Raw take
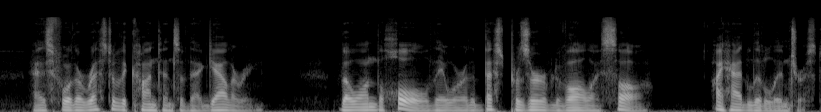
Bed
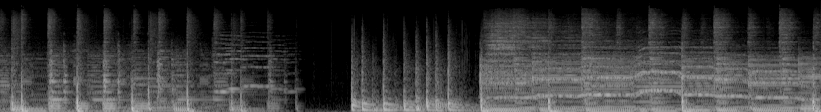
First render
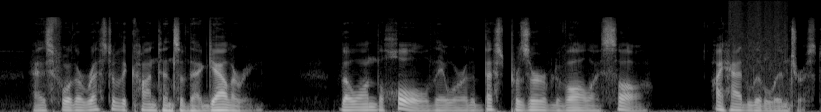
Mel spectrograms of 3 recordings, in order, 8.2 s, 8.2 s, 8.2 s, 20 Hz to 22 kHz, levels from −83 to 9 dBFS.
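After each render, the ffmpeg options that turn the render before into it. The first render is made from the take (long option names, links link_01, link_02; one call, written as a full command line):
ffmpeg -i in.wav -filter_complex "[0:a]asettb=1/sr,asplit=3[link_01][link_02][link_03];[link_01]atrim=end=7.294[link_04];[link_02]atrim=start=7.29:end=7.89,asetpts=PTS-STARTPTS,afade=type=in:duration=0.004:curve=qsin,afade=type=out:start_time=0.596:duration=0.004:curve=qsin,acrusher=bits=8:dc=4:mix=0:aa=0.000001[link_05];[link_03]atrim=start=7.886[link_06];[link_04][link_05]acrossfade=duration=0.004:curve1=hsin:curve2=qsin[link_07];[link_07][link_06]acrossfade=duration=0.004:curve1=qsin:curve2=hsin,asplit=3[link_08][link_09][link_10];[link_08]atrim=end=1.602[link_11];[link_09]atrim=start=1.598:end=2.412,asetpts=PTS-STARTPTS,volume=6.5dB[link_12];[link_10]atrim=start=2.408[link_13];[link_11][link_12]acrossfade=duration=0.004:curve1=hsin:curve2=hsin[link_14];[link_14][link_13]acrossfade=duration=0.004:curve1=hsin:curve2=hsin" out.wav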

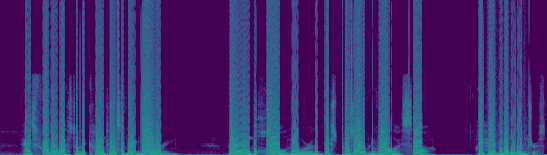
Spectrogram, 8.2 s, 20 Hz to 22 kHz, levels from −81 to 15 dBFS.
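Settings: ffmpeg -i in.wav -af "aphaser=in_gain=1:out_gain=1:delay=1.9:decay=0.27:speed=0.38:type=triangular,aeval=exprs='(mod(7.94*val(0)+1,2)-1)/7.94':channel_layout=same" out.wav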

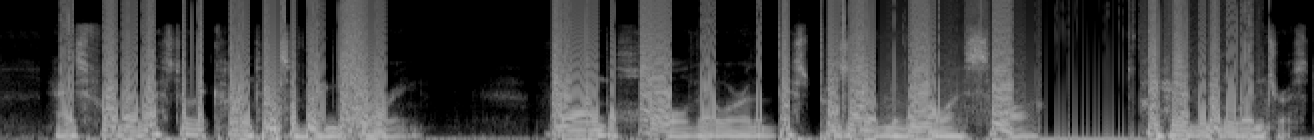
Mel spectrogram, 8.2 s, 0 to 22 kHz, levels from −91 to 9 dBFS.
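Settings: ffmpeg -i in.wav -filter_complex "[0:a]asettb=1/sr,asplit=3[link_01][link_02][link_03];[link_01]atrim=end=2.594[link_04];[link_02]atrim=start=2.59:end=3.45,asetpts=PTS-STARTPTS,afade=type=in:duration=0.004:curve=qsin,afade=type=out:start_time=0.856:duration=0.004:curve=qsin,acompressor=threshold=-41dB:ratio=6:attack=3.2:release=140:knee=1:detection=peak[link_05];[link_03]atrim=start=3.446[link_06];[link_04][link_05]acrossfade=duration=0.004:curve1=hsin:curve2=qsin[link_07];[link_07][link_06]acrossfade=duration=0.004:curve1=qsin:curve2=hsin,asettb=1/sr,asplit=3[link_08][link_09][link_10];[link_08]atrim=end=5.494[link_11];[link_09]atrim=start=5.49:end=7.42,asetpts=PTS-STARTPTS,afade=type=in:duration=0.004:curve=qsin,afade=type=out:start_time=1.926:duration=0.004:curve=qsin,aeval=exprs='val(0)+0.5*0.0224*sgn(val(0))':channel_layout=same[link_12];[link_10]atrim=start=7.416[link_13];[link_11][link_12]acrossfade=duration=0.004:curve1=hsin:curve2=qsin[link_14];[link_14][link_13]acrossfade=duration=0.004:curve1=qsin:curve2=hsin" out.wav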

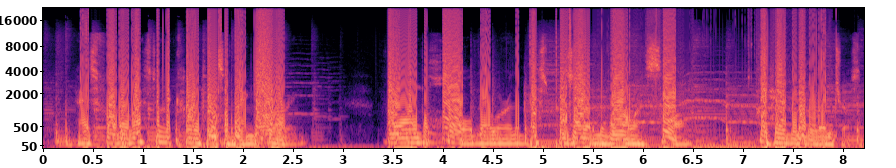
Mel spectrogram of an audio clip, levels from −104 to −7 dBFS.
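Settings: ffmpeg -i in.wav -i bed.wav -filter_complex "[1:a]volume=-13dB[link_01];[0:a][link_01]amix=inputs=2:normalize=0" out.wav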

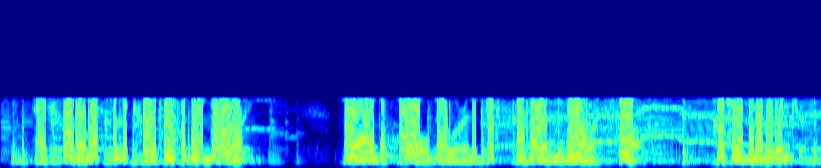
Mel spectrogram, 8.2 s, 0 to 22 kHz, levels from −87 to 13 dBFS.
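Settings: ffmpeg -i in.wav -af "afftfilt=real='re*between(b*sr/4096,160,1900)':imag='im*between(b*sr/4096,160,1900)':win_size=4096:overlap=0.75" out.wav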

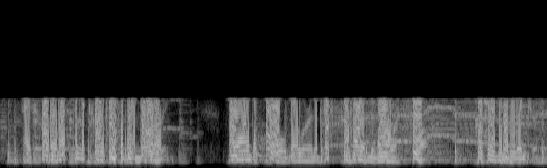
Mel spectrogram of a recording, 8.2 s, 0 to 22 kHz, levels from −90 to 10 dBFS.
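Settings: ffmpeg -i in.wav -af "volume=6dB" out.wav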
